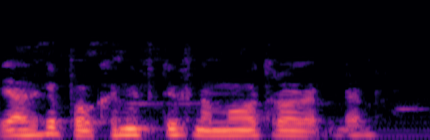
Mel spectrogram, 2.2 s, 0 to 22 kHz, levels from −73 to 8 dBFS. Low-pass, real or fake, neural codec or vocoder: 7.2 kHz; real; none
